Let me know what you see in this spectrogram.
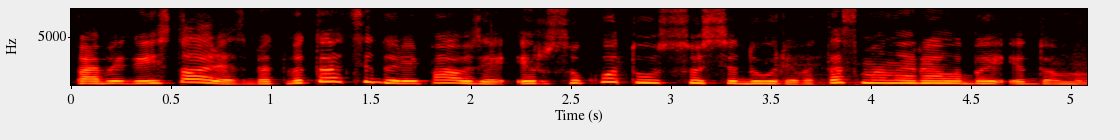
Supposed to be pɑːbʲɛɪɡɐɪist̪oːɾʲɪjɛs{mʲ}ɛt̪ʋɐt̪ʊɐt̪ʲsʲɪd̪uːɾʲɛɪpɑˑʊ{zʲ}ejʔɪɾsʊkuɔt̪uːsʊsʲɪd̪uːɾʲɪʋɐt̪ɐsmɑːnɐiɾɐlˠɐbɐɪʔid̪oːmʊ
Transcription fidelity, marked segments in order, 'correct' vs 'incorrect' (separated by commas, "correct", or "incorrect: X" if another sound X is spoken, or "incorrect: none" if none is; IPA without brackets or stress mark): incorrect: bʲ, correct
